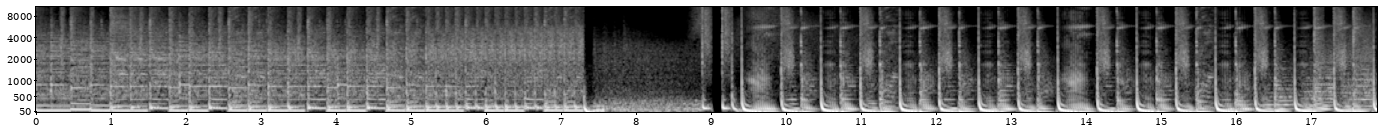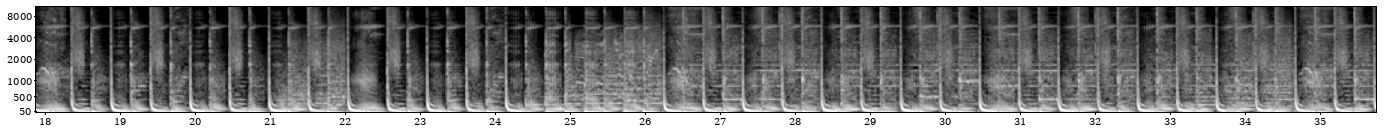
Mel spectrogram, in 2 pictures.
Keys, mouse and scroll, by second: 0.4 g, 4.5 shift+a, 7.4-7.7 shift+middle drag, 9.7 click, 10.9 middle click, 11.6 shift+a, 16.8-17.2 drag, 17.7 click, 19.4-19.8 scroll up 1, 21.0-22.6 shift+drag, 21.0 scroll up 1, 23.7-24.9 shift+drag, 26.0 shift+a, 31.5 scroll up 1, 33.6-35.7 drag.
